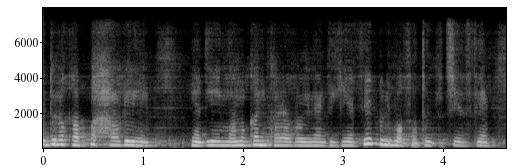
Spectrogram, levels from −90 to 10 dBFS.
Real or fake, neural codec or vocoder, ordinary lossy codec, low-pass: fake; codec, 24 kHz, 1 kbps, SNAC; none; 7.2 kHz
